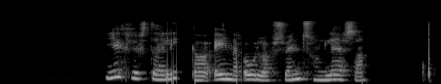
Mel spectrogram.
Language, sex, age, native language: Icelandic, female, 12, Icelandic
